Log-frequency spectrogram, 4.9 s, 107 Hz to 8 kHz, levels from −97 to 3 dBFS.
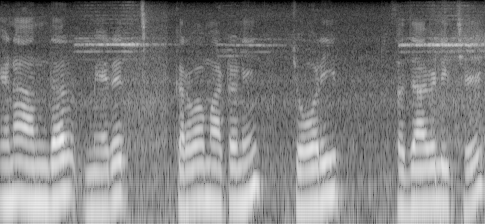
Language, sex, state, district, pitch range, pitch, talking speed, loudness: Gujarati, male, Gujarat, Gandhinagar, 155-175 Hz, 160 Hz, 100 wpm, -15 LUFS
